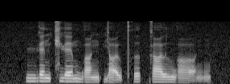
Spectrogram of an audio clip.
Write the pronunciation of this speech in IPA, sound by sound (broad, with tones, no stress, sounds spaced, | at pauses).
m ɥ ɛ˦ n t͡ɕ ɥ ɛ˦ m w ɑ˨˦ ŋ p j ɑ̰˨˩ ʊ̯ pʰ ɤ˥˨ k ɑ˦ ʊ̯ l w ɑ̰˨˩ ŋ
